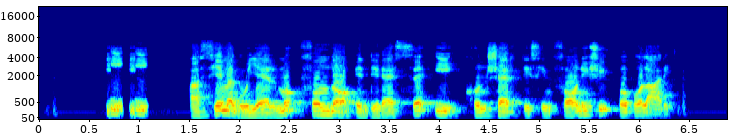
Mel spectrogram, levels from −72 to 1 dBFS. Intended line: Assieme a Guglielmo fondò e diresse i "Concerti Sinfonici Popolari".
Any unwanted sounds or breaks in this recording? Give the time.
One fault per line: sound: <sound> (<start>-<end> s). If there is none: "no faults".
sound: laugh (0.7-1.1 s)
